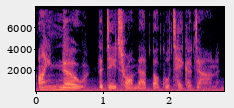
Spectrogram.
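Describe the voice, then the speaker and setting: A stern, low-voiced police inspector. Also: female voice, fairly even intonation, fairly bright tone. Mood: resolute. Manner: grave, measured, resolute. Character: stern, determined female police inspector briefing an operative. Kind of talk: dramatic mission briefing in a video game. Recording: background noise and ambience.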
